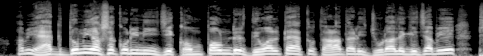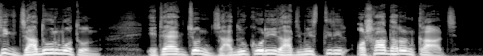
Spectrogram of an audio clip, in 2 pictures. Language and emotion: Bengali, surprised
